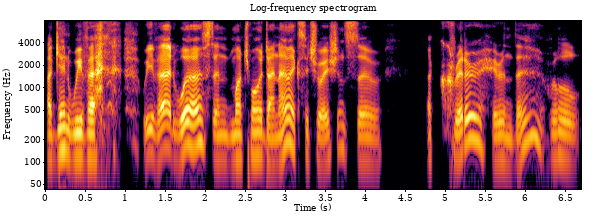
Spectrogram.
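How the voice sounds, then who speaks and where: A man playing a tabletop roleplaying game, improvising in-character dialogue in a polite, halting manner. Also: medium pitch, expressive, darkish tone, no echo, studio quality.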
